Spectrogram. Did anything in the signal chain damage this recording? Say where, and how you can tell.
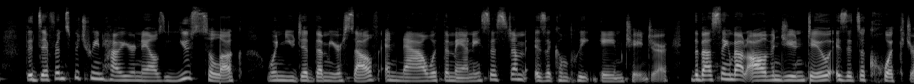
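Yes. Brief skips cut in at 2.20 s (between "your nails used to" and "when you did them"), 5.15 s (before "is a complete game") and 8.10 s, each dropping about a twentieth of a second. This is audio missing between chunks, likely lost at the buffer stage during each 3-second chunk handover.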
